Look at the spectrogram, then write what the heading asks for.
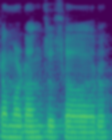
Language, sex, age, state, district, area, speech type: Goan Konkani, male, 18-30, Goa, Murmgao, rural, spontaneous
